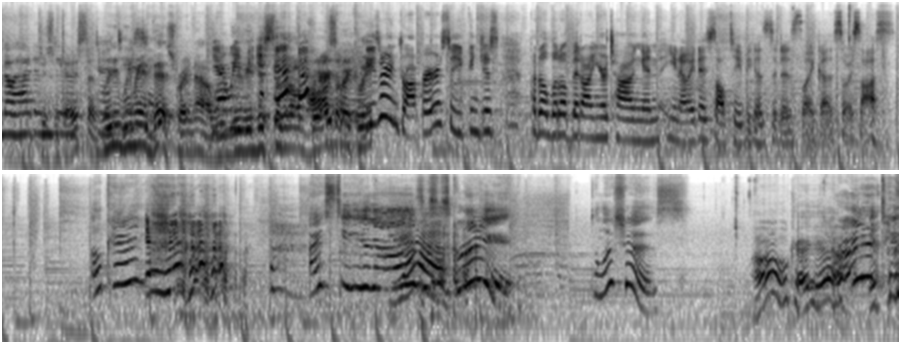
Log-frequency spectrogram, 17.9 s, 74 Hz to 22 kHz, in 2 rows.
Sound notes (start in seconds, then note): 2.6 laughs; 10.3 makers laugh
